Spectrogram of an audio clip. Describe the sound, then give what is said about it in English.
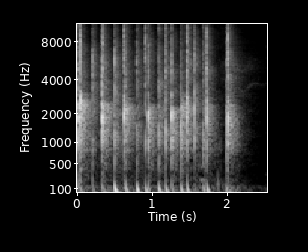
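A quick burst of about a dozen sharp hand claps in a slightly uneven rhythm, then a short ring-out into silence. No one talks. “I just realized that as I was clapping.”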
